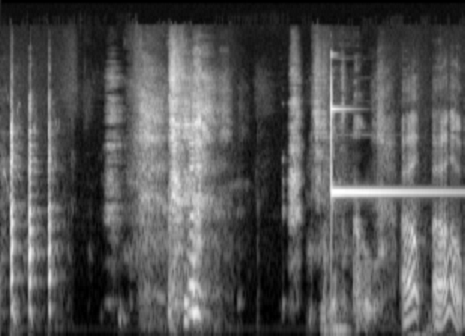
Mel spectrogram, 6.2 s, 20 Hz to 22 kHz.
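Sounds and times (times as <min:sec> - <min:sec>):
people laughing: 0:00.0 - 0:00.8, 0:01.9 - 0:03.2
people talking: 0:04.2 - 0:06.1
phone text message notification ding: 0:04.4 - 0:06.1.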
